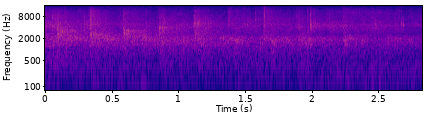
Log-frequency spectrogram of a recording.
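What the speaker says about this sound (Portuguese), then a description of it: "Você pode aplaudir Jesus?" A church congregation applauds during a Portuguese-language sermon, a soft, distant, steady wash of many hands clapping that continues without a break.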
